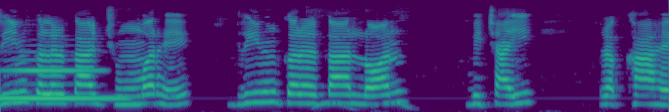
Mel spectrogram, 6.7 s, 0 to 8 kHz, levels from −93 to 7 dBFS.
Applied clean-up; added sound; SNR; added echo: classical method Wiener filter.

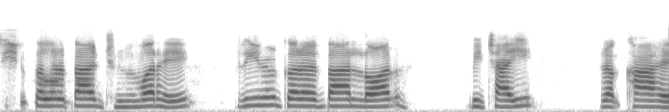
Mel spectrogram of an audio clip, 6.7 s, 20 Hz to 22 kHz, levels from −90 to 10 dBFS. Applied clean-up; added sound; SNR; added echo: neural diffusion model UNIVERSE++.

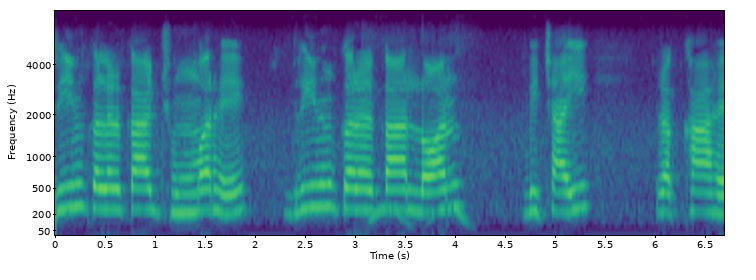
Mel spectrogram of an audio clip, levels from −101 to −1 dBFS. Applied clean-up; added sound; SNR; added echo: none; none; none; none.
